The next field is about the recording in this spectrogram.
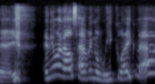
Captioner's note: chuckles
